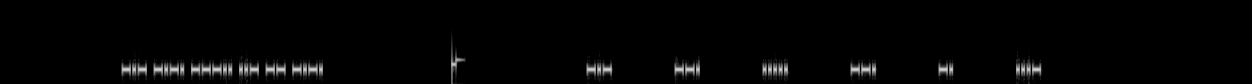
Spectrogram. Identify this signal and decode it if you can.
Morse code, heard as a keyed tone, about 44 wpm, spaced as for 19 wpm, 700 Hz. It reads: KC8UMC KG5GNV
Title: USA Call Signs - 6 Characters - 8x Character Spacing - 45wpm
